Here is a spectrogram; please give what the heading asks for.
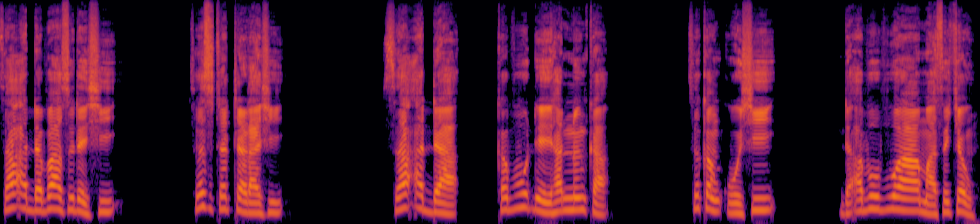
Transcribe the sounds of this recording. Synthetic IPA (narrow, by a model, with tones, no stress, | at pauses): saː˦ʔa˨dːa˨baː˦˨s̬u˦da˨ʃi˦ | se˦js̬u˨tɐ˦tːɐ˨ɽaː˦ʃ̬i˦ | saː˦ʔa˨dːa˨ | ka˦buː˦ɗe˨ɦa˦nːʊ˦ŋka˨ʔ | sʊ˦kɐ˨ŋkʷʼoː˨ʃi˦ | da˨ʔa˦buː˦bʊ˦waː˨maː˨suː˦kʲa˦˨w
